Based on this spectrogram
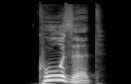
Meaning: second-person plural present subjunctive of kosen
- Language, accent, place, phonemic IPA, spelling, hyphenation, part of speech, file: German, Germany, Berlin, /ˈkoːzət/, koset, ko‧set, verb, De-koset.ogg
